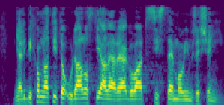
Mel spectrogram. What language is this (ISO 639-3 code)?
ces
